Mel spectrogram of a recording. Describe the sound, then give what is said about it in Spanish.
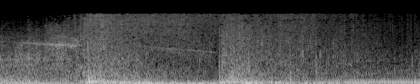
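Artillery shells flying overhead and hitting their target: two descending whistles, each cut off by a heavy deep boom, over a continuous rumbling din of battle. “Connor escucha el sonido del proyectil sobrevolando su cabeza.”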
